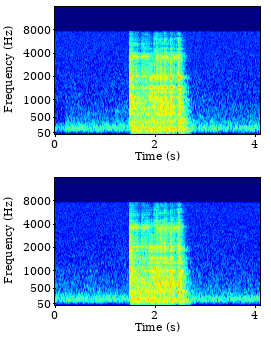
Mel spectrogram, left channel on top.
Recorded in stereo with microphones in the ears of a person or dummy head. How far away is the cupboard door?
About 1.7 m.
